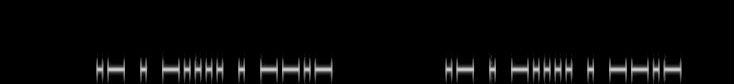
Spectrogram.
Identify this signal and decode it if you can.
Morse code, heard as a keyed tone, about 22 wpm, 700 Hz. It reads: AE6EQ AE6EQ
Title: USA Call Signs - 5 Characters - Repeated 3x - 22wpm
